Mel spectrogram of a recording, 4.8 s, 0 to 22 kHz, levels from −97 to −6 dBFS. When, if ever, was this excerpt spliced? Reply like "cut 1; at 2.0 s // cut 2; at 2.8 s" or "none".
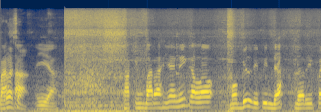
cut 1; at 1.0 s // cut 2; at 3.3 s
